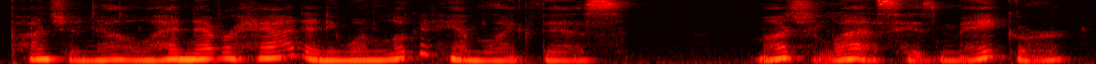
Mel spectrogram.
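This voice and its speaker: A woman reading a children's story aloud in a gentle narration style. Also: medium pitch, breathy edge. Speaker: storybook reader.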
